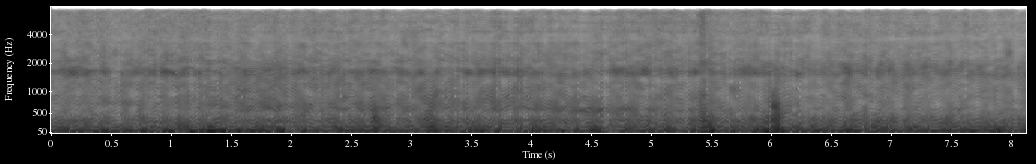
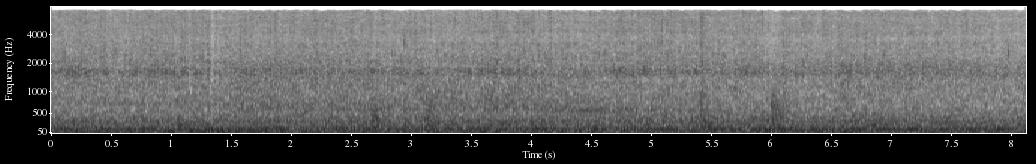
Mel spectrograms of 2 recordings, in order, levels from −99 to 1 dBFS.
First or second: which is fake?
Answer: first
